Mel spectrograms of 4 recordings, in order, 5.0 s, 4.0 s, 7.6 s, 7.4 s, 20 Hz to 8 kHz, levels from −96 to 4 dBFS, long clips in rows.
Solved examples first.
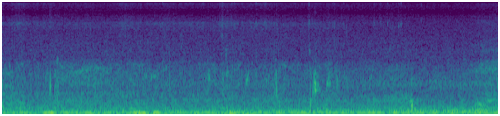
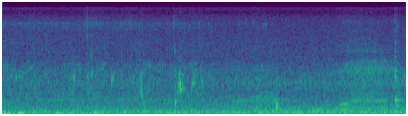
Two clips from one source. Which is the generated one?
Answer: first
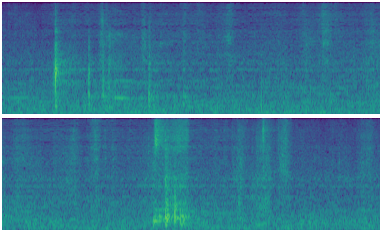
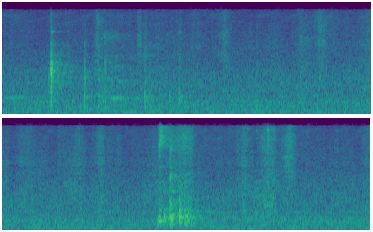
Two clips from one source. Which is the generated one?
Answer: first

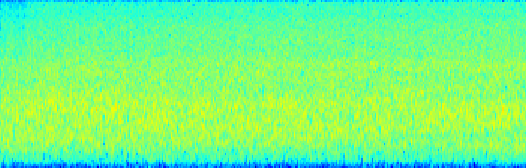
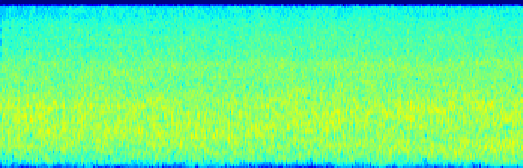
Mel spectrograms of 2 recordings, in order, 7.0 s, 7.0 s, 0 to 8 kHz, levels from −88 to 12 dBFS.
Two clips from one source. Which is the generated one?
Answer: second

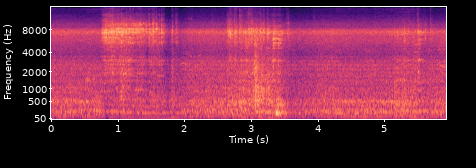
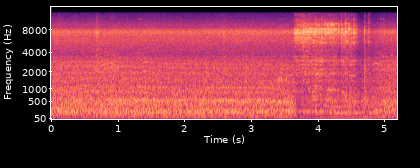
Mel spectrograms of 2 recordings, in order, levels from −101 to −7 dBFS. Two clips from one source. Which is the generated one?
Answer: first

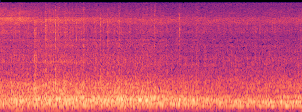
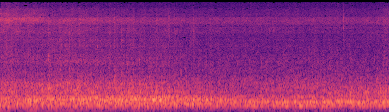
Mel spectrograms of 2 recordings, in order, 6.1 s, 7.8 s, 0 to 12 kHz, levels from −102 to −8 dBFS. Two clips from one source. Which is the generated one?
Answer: second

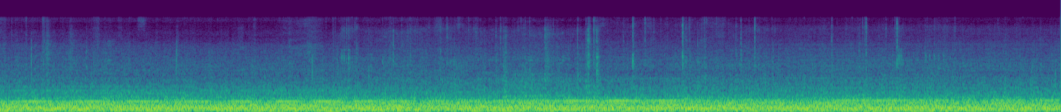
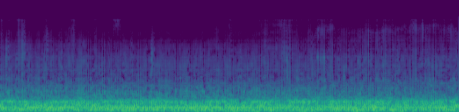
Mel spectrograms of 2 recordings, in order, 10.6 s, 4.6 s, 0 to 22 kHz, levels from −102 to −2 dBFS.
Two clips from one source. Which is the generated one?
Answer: second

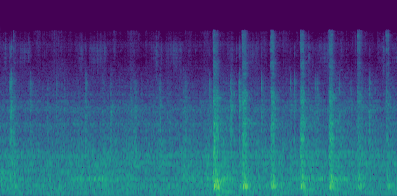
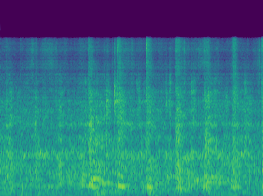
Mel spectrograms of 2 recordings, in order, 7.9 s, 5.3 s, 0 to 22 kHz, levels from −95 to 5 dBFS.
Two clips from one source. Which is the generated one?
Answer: second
